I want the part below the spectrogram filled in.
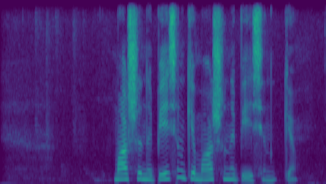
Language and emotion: Russian, neutral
